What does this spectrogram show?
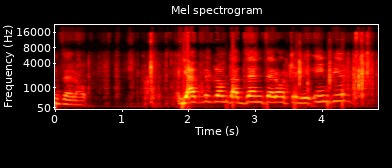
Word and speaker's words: zenzero: uczy włoskiego dzero dzero Nie mówi się dzero tak z akcentem polskim tylko się mówi dzero Jak wygląda dzero czyli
